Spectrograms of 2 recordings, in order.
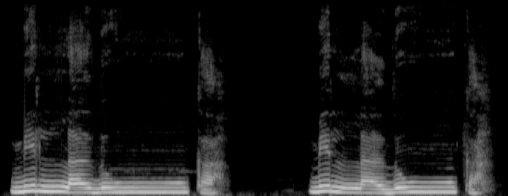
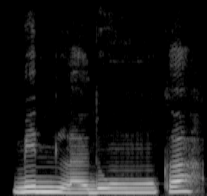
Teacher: memasukkan huruf nun ke dalam huruf lam dengan tidak berdengung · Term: idgam bilagunnah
